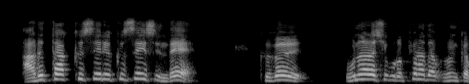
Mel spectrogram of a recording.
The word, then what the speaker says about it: 아르타크세르크세이스: 이거 원래 말은 아르타크세르크세이스입니다. 아르타크세르크세이스인데 그걸 우리나라식으로 표현하다 보니까 뭐 중국어로 왔다가 다시 우리나라 오다 보니까 너무 좀 짧게 읽었어요. 아르타크세르크세이스.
